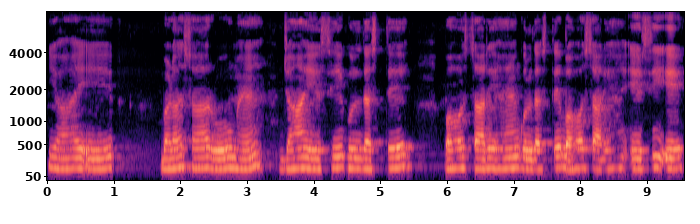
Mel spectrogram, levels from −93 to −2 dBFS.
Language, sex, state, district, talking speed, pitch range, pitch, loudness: Hindi, male, Bihar, Darbhanga, 105 wpm, 135-150 Hz, 145 Hz, -28 LUFS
